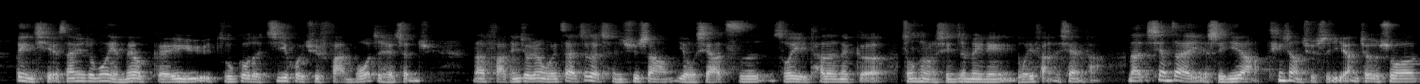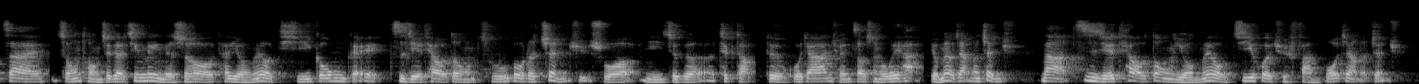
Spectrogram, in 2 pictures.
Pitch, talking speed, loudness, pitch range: 135 Hz, 305 characters per minute, -22 LUFS, 125-145 Hz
